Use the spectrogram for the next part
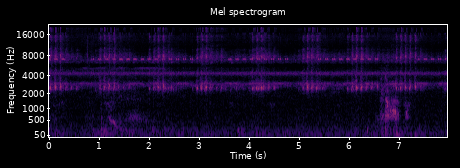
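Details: Insects calling at night from a tree in deep jungle beside a tent: loud, high shrill buzzing delivered in rapid pulsed bursts. The bursts repeat about once a second in a steady, rhythmic chorus, with faint low rustling beneath.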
